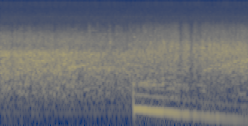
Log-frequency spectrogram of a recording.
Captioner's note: laughter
